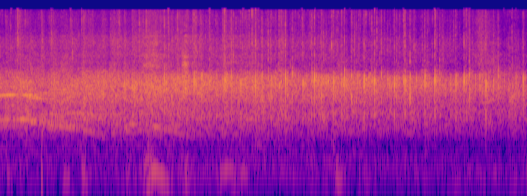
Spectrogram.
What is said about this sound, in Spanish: Gracias. Un aplauso para los actores.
